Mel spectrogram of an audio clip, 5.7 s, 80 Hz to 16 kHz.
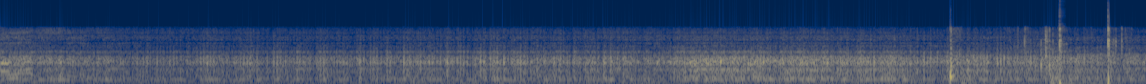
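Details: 1972 reproduction Philco Baby Grand radio DXing on AM: hiss and crackle with sharp pops near the end, no clear station; interference noise, owner suspects a 5G tower, not confirmed.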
